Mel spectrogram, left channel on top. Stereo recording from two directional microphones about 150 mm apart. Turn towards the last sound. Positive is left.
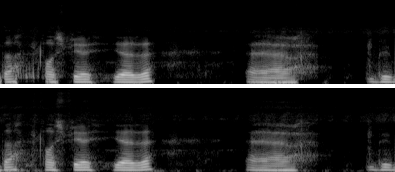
turn(degrees=80)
